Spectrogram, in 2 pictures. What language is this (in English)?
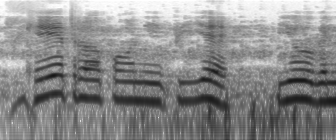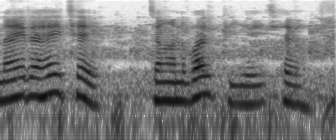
Maithili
